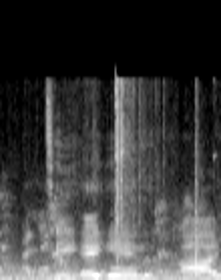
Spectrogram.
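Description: Speech only: a woman's voice spelling out a username letter by letter.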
